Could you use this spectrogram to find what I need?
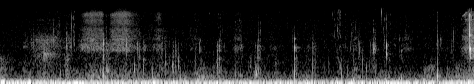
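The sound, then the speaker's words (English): Faint chewing and soft crunching while someone tastes bluebell strawberry gelato, with many small, irregular mouth clicks and bites at a low level throughout. “And so I want to see um, what this bluebell strawberry tastes like. Here we go.”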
